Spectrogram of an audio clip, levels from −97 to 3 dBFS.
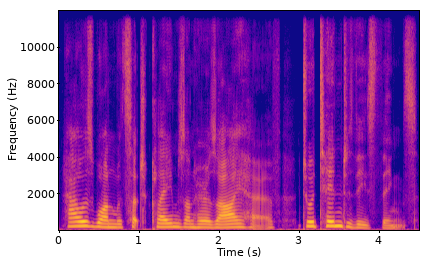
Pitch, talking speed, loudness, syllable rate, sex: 185 Hz, 215 wpm, -17 LUFS, 4.7 syllables/s, female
